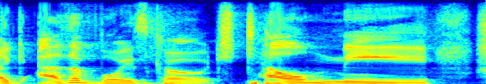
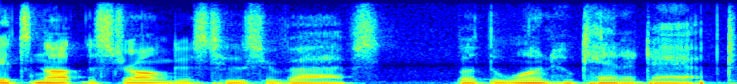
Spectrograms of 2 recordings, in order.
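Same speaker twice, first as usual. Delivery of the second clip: very low, deep, soft and quiet rumble; 7 semitones lower, 6 dB quieter than usual. Practicing voiceover lines with a partner, taking the first one in a Joel voice. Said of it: "with my newfound Joel voice".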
